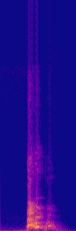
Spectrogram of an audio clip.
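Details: A red Siberian husky puppy talks back at things around the house, giving one sharp bark that slides into a short, wavering, talking yowl, heard indoors against an otherwise quiet background.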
